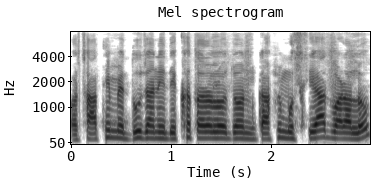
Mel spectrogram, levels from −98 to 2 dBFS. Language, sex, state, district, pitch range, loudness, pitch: Bhojpuri, male, Uttar Pradesh, Deoria, 155-170 Hz, -14 LUFS, 165 Hz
